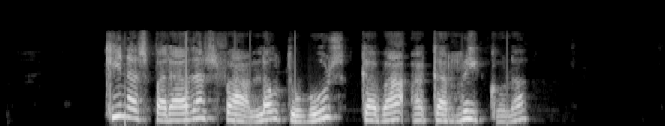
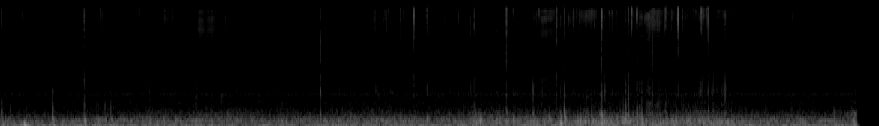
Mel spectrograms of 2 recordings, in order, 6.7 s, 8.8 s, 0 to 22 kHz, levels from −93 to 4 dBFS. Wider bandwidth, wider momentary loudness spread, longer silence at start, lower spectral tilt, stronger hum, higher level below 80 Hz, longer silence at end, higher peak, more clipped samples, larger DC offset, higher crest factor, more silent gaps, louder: second, 7.8 kHz vs 16.5 kHz; about the same, 9 LU vs 9 LU; first, 1.05 s vs 0 s; about the same, -6.5 dB/octave vs -7 dB/octave; neither; about the same, -56 dBFS vs -60 dBFS; first, 1.4 s vs 0.2 s; first, -2 dBFS vs -26 dBFS; neither; neither; second, 14 dB vs 32 dB; neither; first, -14 LUFS vs -60 LUFS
